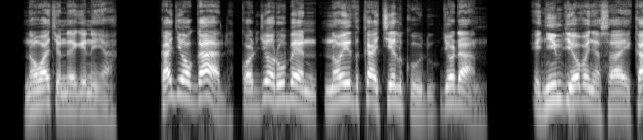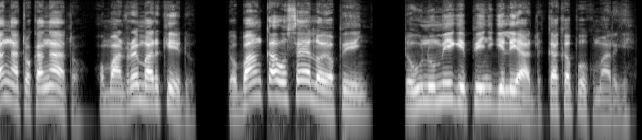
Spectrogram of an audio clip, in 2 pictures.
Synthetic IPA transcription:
nɔwat͡ʃɔnɛɡɪnɪja̰ | kad͡ʒɔɡadkɔdd͡ʒɔɾʊbɛnːɔɪd̪kaːt͡ʃɪɛlkodud͡ʒɔda̰n | eɲimd͡ʒɛhɔvaɲasajekaŋatɔkaŋatɔ̰ɔmanɾɛmarkedo̰ | tɔbaŋkaʊsɛlɔjɔpɪɲ | tɔunomɪɡɪpɪɲɡɪlɪadkakapokma̰rɡɪ̰

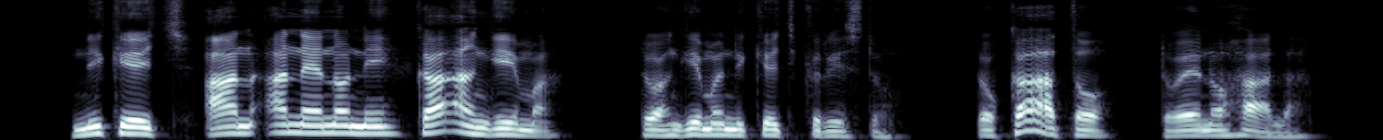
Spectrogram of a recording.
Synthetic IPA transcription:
niket͡ʃana̰nɛnɔnɪkaaŋɡɪma | tɔaŋɡɪmaniket͡ʃkɾɪsto̰ | tɔkaːt̪ɔ | tɔɛnɔɦa̰la̰

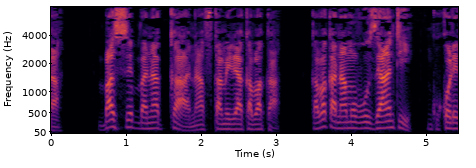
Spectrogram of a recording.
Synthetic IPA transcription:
a̰ | βasebanakːa̰nafu̥kamiɾiɾakaβaka̰ | kaβakanamuβuːzaːnti | ŋkuko̞le̞

